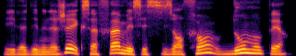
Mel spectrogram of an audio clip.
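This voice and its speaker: A man's voice: mid-range voice, animated, fast, mellow, no echo, studio quality. A man in his forties, a guest on a podcast interview, speaking with frequent hesitations, fillers and restarts. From France. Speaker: guest, rum producer.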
